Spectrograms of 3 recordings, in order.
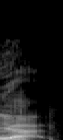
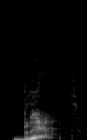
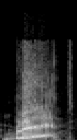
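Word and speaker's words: блять: Bulyat. Is that what it? Bulyat. Bulyat. What is it? It's BYLAT. Bulyat. Bulyat. Blyat. Blyat. Yeah. Blyat. Blyat. It's Blyat. BLYAT. Blyat. That's how it's spelled.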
